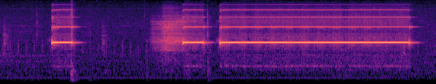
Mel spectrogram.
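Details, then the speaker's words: Multimeter continuity test on a quad's new flight control board with a third ESC removed: brief then sustained high-pitched beep about two seconds; short still present, remaining ESC suspected. "we still have the beep all right the continuity signal coming through"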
